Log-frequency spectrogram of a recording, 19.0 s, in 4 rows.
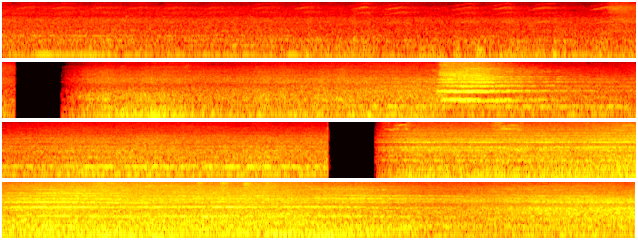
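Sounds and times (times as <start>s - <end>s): diesel train engine: 4.6s - 19.0s
train horn: 8.0s - 9.2s, 12.7s - 17.4s
electric train passing: 8.9s - 19.0s.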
